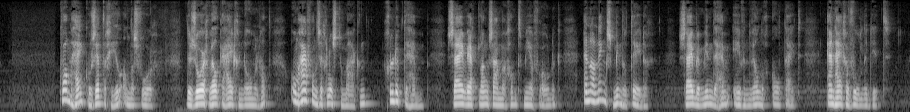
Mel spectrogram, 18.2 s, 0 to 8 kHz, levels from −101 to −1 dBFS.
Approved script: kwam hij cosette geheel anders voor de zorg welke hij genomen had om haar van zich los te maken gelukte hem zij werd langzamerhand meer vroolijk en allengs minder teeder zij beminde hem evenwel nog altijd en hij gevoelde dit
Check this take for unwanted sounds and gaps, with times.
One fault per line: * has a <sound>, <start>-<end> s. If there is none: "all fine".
all fine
